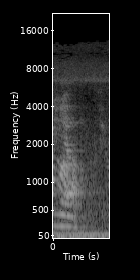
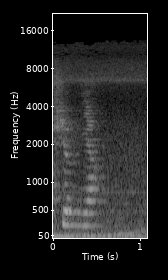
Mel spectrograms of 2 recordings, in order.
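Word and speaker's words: Phiomia: fioma. Non, Fiomia. Fiomia. C'est chiant à prononcer. Ouais. Avec le i et le o là.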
